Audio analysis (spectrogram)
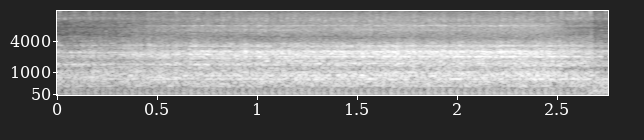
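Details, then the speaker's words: Toyota MR2 SW20: steady rough grinding rasp from the engine bay, louder near the vent; owner suspects an idler pulley or a bearing, likely not the recently replaced alternator; source unconfirmed. "But I'm almost certain that's either just an idler pulley, maybe like a bearing in the alternator."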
